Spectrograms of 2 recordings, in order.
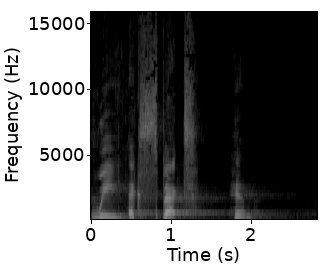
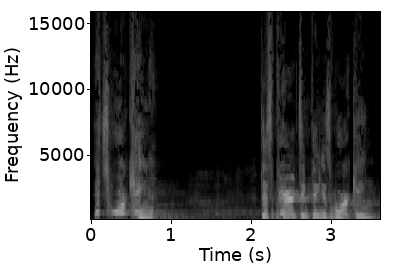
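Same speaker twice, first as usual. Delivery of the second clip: giddy parents; 11 semitones higher, 4 dB louder than usual. Retold or imitated. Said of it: "we're like".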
